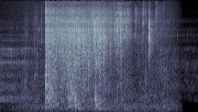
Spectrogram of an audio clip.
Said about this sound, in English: You're supposed to jump in the boat, not the river. I'm soaked.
